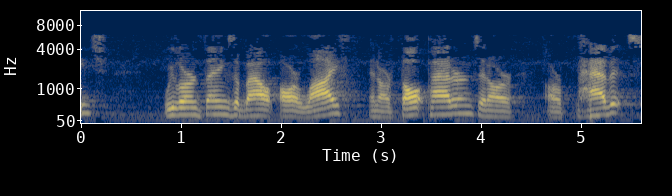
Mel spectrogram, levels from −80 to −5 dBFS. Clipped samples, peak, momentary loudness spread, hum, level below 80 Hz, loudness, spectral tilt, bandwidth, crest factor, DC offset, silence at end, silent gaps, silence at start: under 0.1%; -6 dBFS; 14 LU; none; -66 dBFS; -25 LUFS; -4.5 dB/octave; 6.4 kHz; 18 dB; under 0.1%; 0 s; none; 0 s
